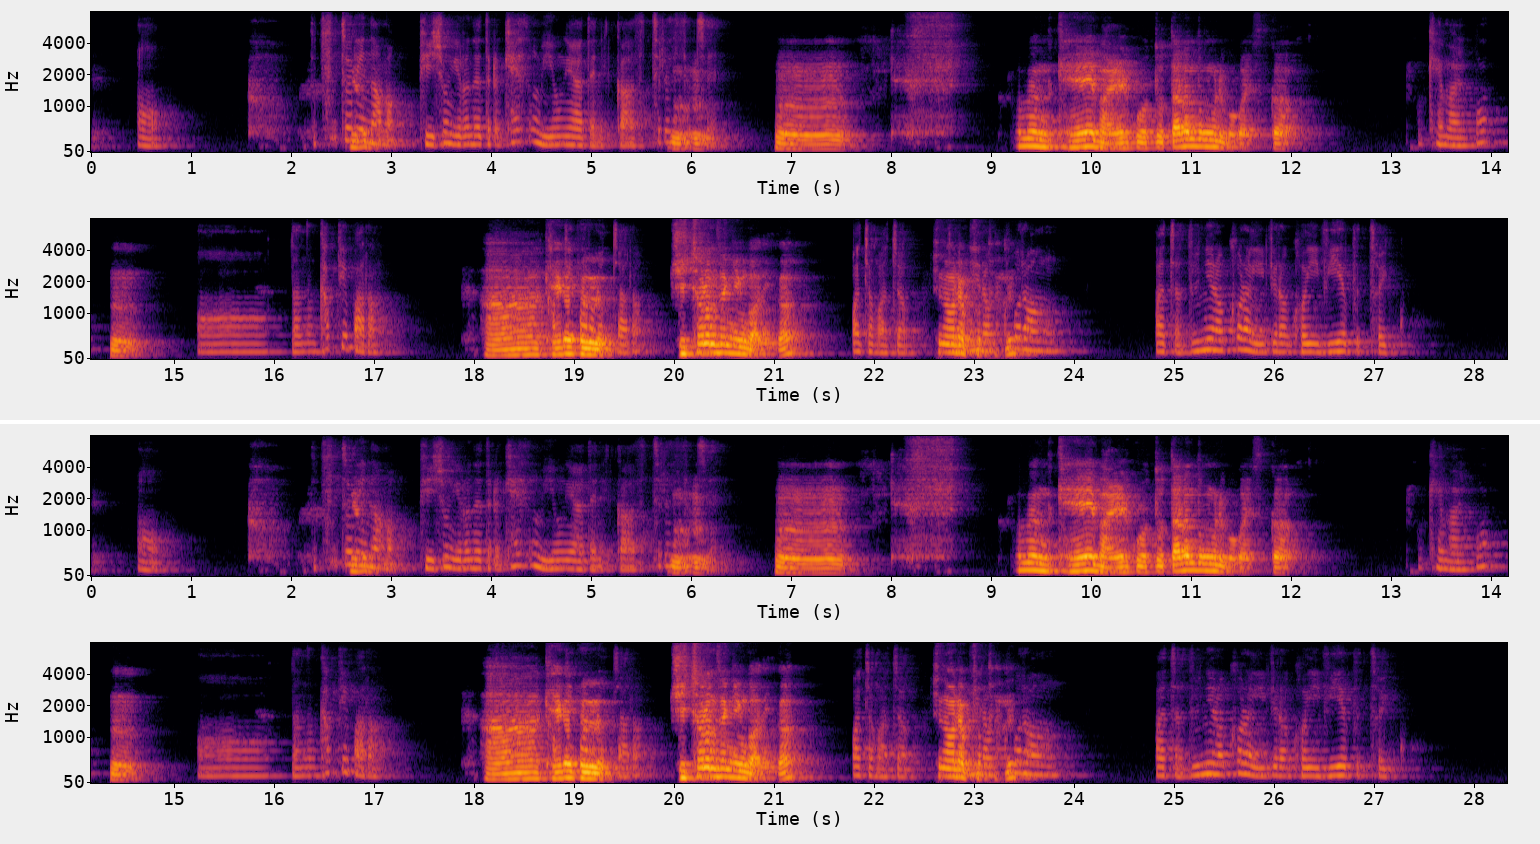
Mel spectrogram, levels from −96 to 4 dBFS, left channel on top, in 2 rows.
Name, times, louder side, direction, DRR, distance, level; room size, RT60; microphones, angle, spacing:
voice 1, 2.3-6.3 7.6-7.7 9.6-9.9 13.4-14.0 15.2-17.1 18.7-19.7 21.8-22.3 22.7-23.8 24.8-27.3, left 1 dB, 80° left, 7 dB, 1.4 m, -32 dB
voice 2, 5.8-6.2 6.8-7.6 8.0-8.6 9.3-12.0 14.4-14.7 18.1-19.3 20.0-21.2 22.6-23.4, right 1 dB, 10° right, 5 dB, 0.4 m, -19 dB
13.5 x 10.0 x 6.0 m, 0.70 s
head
